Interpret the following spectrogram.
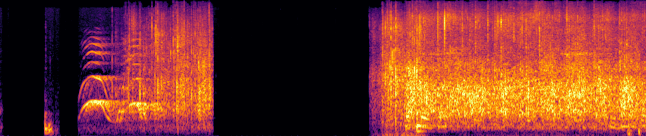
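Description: Audience applauding after a speaker finishes, in two stretches: a short burst with a brief falling tone over it, then about two seconds of dead silence, then steady clapping to the end.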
